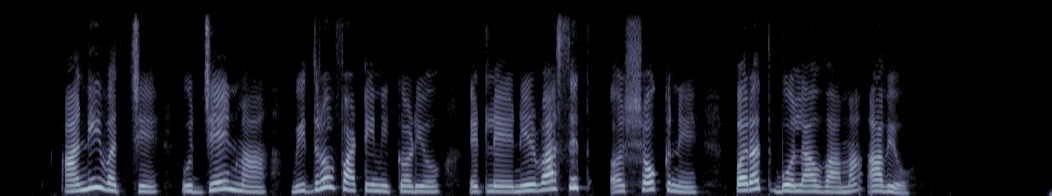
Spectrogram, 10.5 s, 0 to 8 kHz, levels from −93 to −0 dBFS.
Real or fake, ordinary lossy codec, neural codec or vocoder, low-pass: real; none; none; 7.2 kHz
